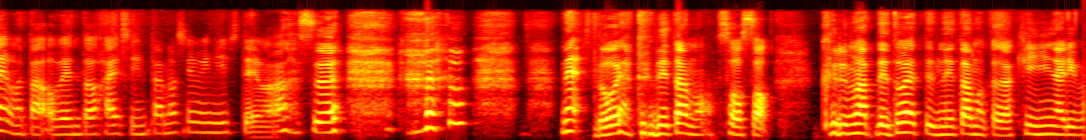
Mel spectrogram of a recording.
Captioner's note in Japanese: 息をのむ音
